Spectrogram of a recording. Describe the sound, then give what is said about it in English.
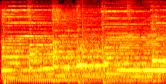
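A short, loud burst of the EastEnders television soap opera theme tune, played as a quiz sound: bright, ringing bell-like tones over sustained harmonies, punctuated by steady percussive hits, with no voices. “It's EastEnders. Brilliant theme tune.”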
